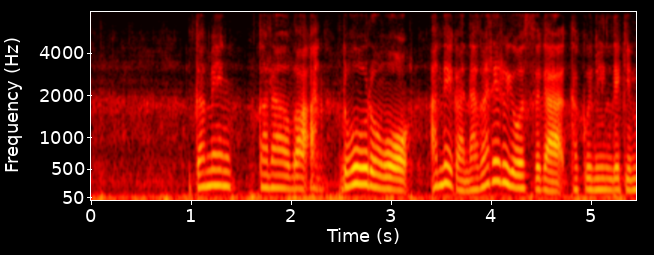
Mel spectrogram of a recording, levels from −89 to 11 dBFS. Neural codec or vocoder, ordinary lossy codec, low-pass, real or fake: codec, 16 kHz, 4.8 kbps, FACodec; none; none; fake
